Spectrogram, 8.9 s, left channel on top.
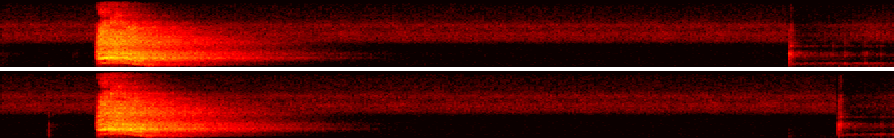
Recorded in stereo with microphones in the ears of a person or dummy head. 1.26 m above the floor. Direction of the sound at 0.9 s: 50° left (ahead or behind).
